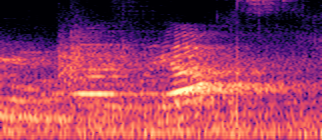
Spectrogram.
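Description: A small child's voice making brief playful sounds while at play, with a short rising call a little after a second in. A single light tap comes about a second and a half in.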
